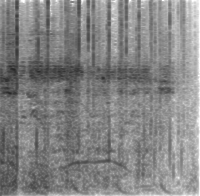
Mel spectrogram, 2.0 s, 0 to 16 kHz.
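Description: High, steady whine of the Yak-130's turbofan engines, with a voice and scattered clicks over it. It drops sharply just after the start and fades away toward the end.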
